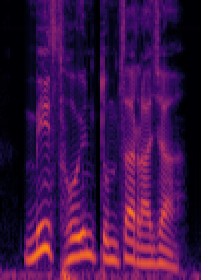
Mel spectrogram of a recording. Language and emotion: Marathi, neutral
